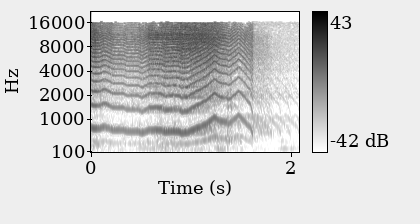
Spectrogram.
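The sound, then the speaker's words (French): A mosquito's thin, high whine hovers, its pitch wavering up and down for about two seconds before it abruptly shifts and fades as if flying off. “J'entends quelque chose qui bourdonne, comme un moteur qui ronronne, à la manière d'un énorme bombardier est là tout près qui résonne, il est là qui fanfaronne.”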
